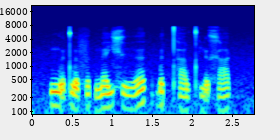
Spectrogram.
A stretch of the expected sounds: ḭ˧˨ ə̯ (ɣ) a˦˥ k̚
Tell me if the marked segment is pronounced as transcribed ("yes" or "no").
no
